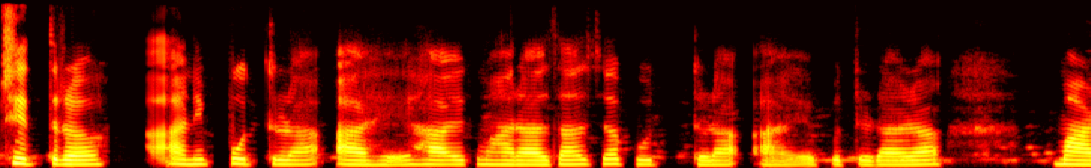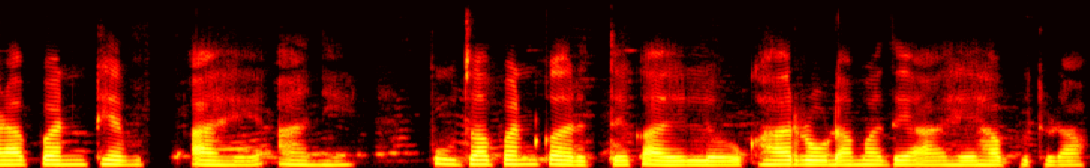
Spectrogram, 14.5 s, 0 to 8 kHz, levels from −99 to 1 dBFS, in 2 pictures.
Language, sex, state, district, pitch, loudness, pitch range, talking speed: Marathi, female, Maharashtra, Sindhudurg, 195 Hz, -19 LUFS, 185-205 Hz, 105 wpm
